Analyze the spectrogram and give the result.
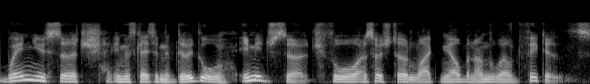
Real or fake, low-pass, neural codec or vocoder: fake; 7.2 kHz; codec, 24 kHz, 0.9 kbps, WavTokenizer, medium speech release version 2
